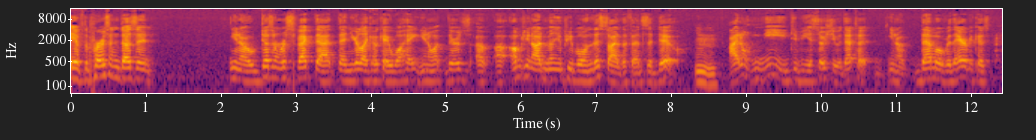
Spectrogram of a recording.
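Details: Adult male speaker in conversation; normal speech.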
